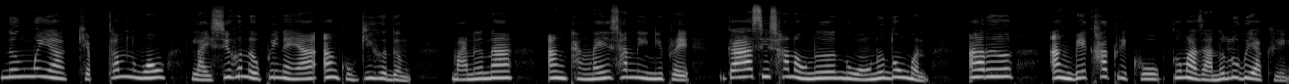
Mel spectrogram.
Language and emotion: Bodo, fearful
